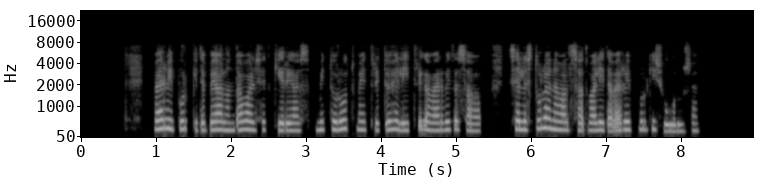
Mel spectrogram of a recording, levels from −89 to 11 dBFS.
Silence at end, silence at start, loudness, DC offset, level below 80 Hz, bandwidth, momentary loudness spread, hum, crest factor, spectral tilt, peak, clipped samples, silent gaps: 0.75 s; 0.65 s; -28 LUFS; under 0.1%; -72 dBFS; 7.8 kHz; 8 LU; none; 18 dB; -4 dB/octave; -12 dBFS; under 0.1%; 0.89-0.96 s, 5.39-5.46 s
